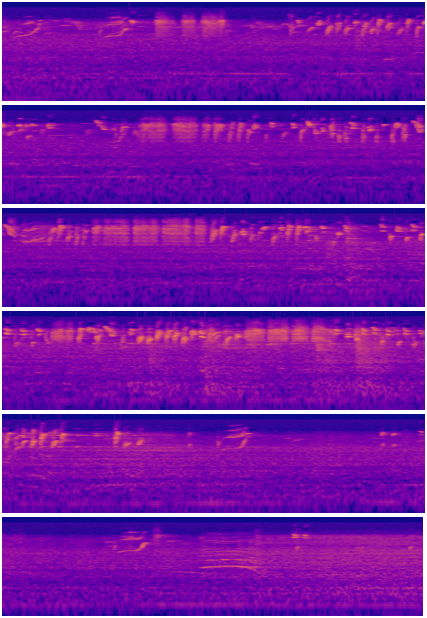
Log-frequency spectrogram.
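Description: Young European goldfinch singing in a cage: a long run of rapid twittering and trilling chirps, busiest through the middle and thinning out over the last few seconds.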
